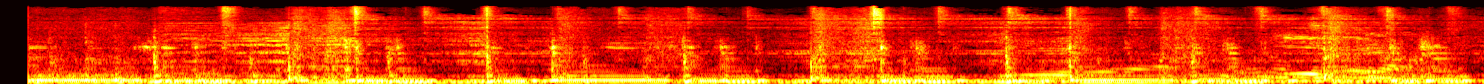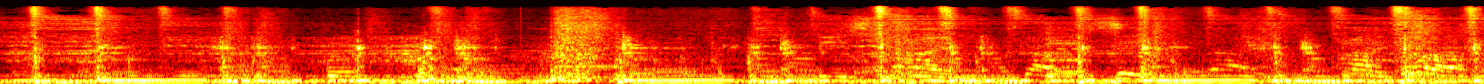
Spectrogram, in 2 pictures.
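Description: A funk band playing live in a rehearsal studio: drum kit, electric guitar and a steady low bass line in a continuous groove.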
